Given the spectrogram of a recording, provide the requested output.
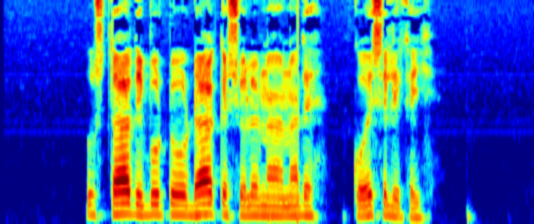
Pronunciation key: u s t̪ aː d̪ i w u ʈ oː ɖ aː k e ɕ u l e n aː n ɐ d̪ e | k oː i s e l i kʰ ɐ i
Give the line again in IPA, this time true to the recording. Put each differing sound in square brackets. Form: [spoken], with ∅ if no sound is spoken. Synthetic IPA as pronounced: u s t̪ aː d̪ i [b] u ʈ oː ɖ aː k e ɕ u l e n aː n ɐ d̪ e | k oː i s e l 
